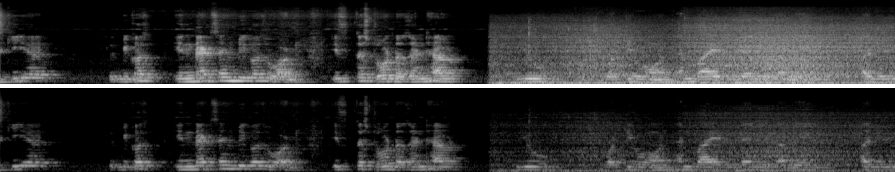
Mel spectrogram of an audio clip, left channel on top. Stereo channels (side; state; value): right; quieter; 11.3 dB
